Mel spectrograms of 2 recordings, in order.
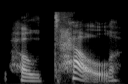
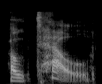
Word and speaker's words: hotel: of the word hotel we put the stress on the second syllable so one more time hotel hotel good job I had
